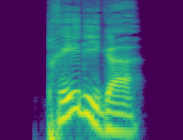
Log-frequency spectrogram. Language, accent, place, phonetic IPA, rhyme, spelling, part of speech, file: German, Germany, Berlin, [ˈpʁeːdɪɡɐ], -eːdɪɡɐ, Prediger, noun, De-Prediger.ogg
- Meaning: 1. preacher 2. Ecclesiastes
